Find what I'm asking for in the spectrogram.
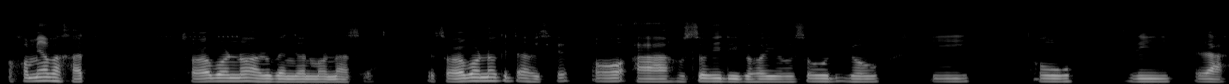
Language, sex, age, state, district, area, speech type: Assamese, male, 30-45, Assam, Biswanath, rural, spontaneous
